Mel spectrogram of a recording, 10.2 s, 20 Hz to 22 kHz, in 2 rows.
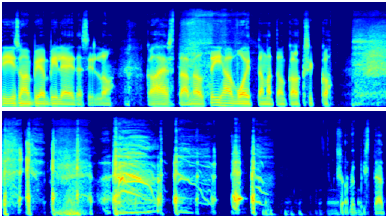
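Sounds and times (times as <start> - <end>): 
speech: 0.0 - 6.2, 9.7 - 10.2
gasping breaths: 4.6 - 5.2
coughing fit brought on by wheat: 5.0 - 8.8.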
